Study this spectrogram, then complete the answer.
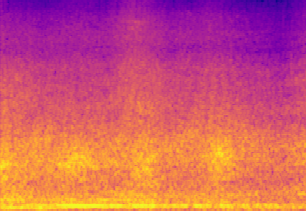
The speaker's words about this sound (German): Wir haben hier ein paar Sekunden Lärm bei einer Autobahn ohne Lärmschutzwand. Das tönt so.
